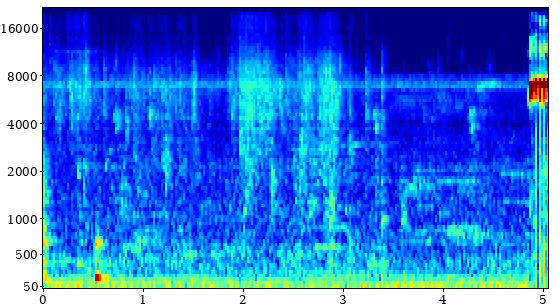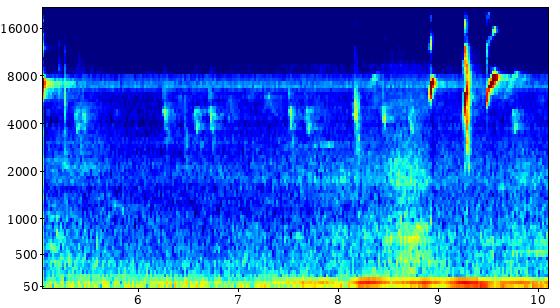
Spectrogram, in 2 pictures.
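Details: Blue-crowned hanging parrot singing energetically as a lure to call a rival: a single sharp high note near mid-clip, then three quick shrill notes near the end, with a steady high hiss behind.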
